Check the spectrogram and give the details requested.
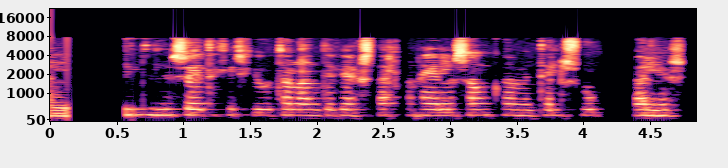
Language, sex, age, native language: Icelandic, female, 30-39, Icelandic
